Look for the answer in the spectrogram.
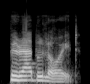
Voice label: "Paraboloid", Indian; Dictionary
